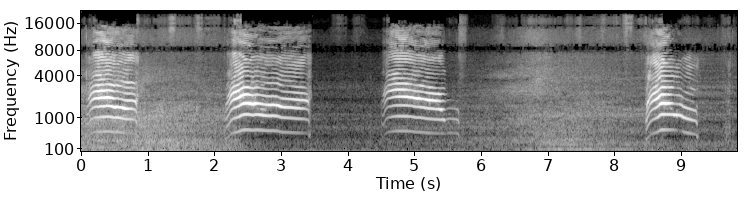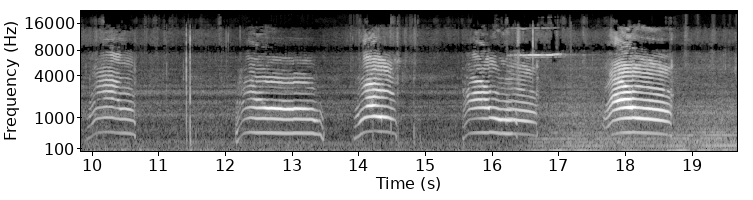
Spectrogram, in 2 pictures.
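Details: Munchkin cat, Pochakun or Chabo, en route to the vet for blood work, meowing insistently: about a dozen short, arched, harmonic meows in close succession over twenty seconds, some rising, some falling, in a quiet setting.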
